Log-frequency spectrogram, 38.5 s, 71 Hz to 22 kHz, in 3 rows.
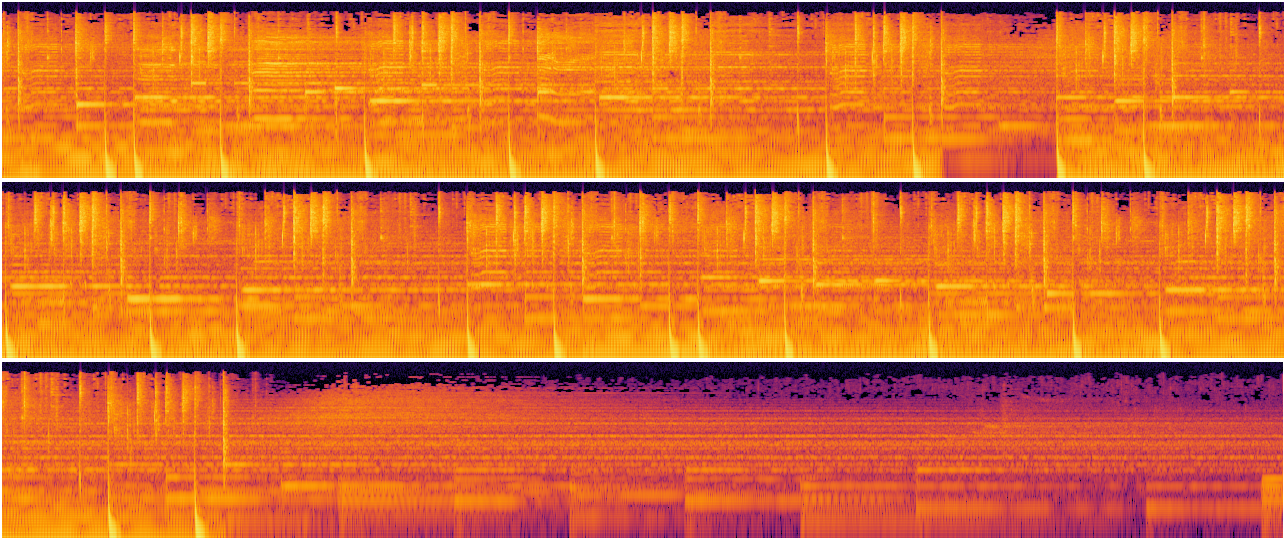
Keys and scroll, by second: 2.5 ctrl+space.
